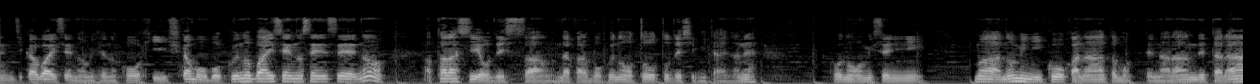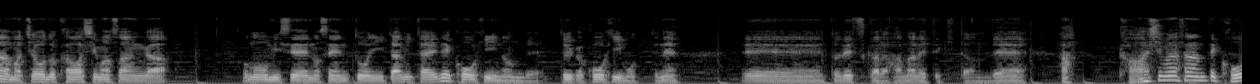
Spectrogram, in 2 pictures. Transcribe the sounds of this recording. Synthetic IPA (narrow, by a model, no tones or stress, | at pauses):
d͡ʑikabaisẽ̞nːo̞ːmʲis̬e̞no̞ko̞ːçiːɕi̥kamo̞bo̞kɯ̟no̞baisẽ̞nːo̞sẽ̞ɰ̃se̞ːno̞ | a̰t̪aɾaɕiːo̞d̪e̞ɕi̥sãnd̪akaɾabo̞kɯ̟no̞ːt̪o̞ːt̪o̞d̪e̞ɕimʲit̪a̰inane̞ | ko̞no̞ːmʲise̞ɲi | maːno̞mʲiɲ̟iːko̞ːkanat̪o̞mo̞t̪ːe̞naɾãnd̪e̞t̪aɾamaːt͡ɕo̞ːd̪o̞kaβ̞aɕimasãŋɡa | so̞̰no̞ːmʲise̞no̞sẽ̞nt̪o̞ːɲ̟iːt̪amʲit̪aid̪e̞ko̞ːçiːnõ̞nd̪e̞t̪o̞jɯ̟kako̞ːçiːmo̞t̪ːe̞ne̞ | eːt̪ːo̞ɾe̞t͡sɨ̥kaɾahanaɾe̞t̪e̞kʲi̥t̪ãnd̪e̞ | a | kʰaβaɕimasãnt̪ːe̞kʰoː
